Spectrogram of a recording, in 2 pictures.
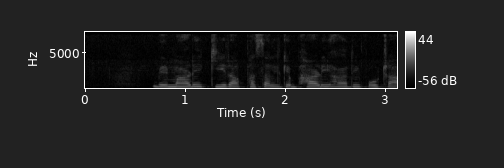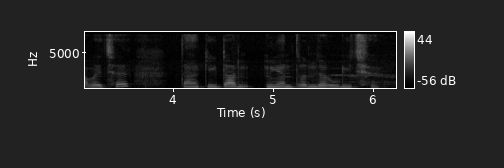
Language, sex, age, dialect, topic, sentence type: Maithili, female, 25-30, Eastern / Thethi, agriculture, statement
